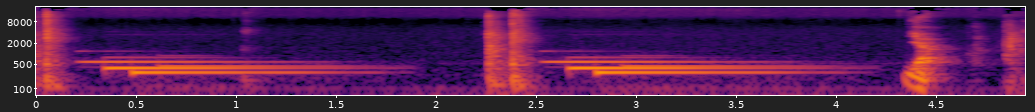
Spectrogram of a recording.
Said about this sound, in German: Das ist der E-Mail-Ton von Windows 10.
